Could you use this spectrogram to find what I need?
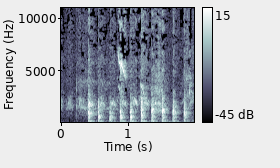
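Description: Knocking at a door: a long, rapid run of evenly spaced, firm knocks with a steady beat, heard alone.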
